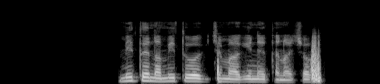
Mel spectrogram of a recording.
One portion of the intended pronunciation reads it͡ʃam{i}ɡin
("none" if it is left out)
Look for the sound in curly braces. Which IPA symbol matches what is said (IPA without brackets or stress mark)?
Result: a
